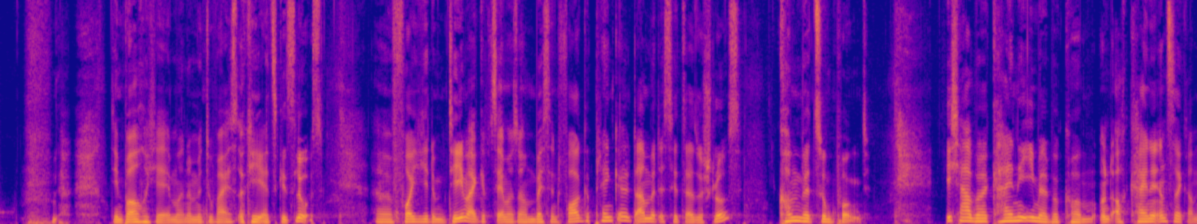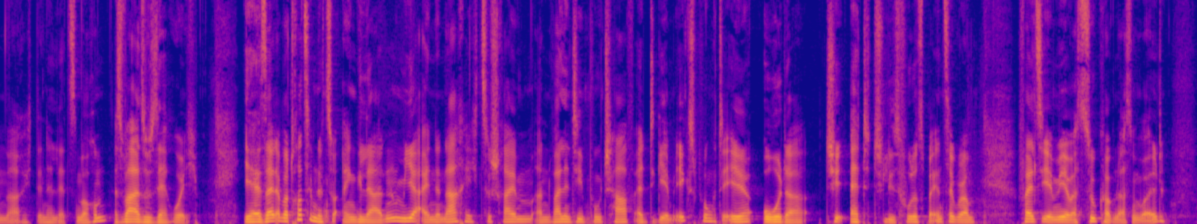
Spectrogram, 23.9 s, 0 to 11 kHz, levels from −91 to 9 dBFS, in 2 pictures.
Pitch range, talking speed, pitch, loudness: 120-145 Hz, 190 wpm, 130 Hz, -19 LUFS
